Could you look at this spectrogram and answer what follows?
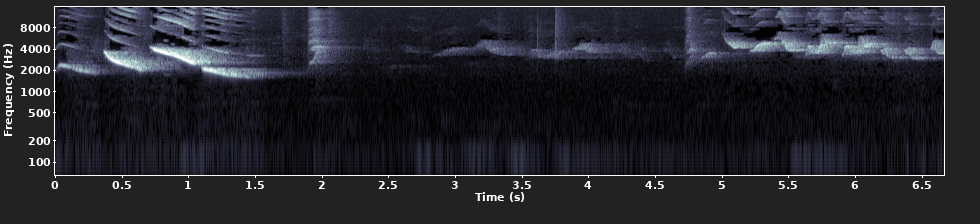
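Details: Green-winged saltator, known as trinca-ferro, performing the 'tio João dobrou' song: strong rising-then-falling whistled notes, a brief click, silence, and a quieter chattering sequence of short notes at the end.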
